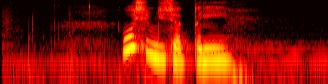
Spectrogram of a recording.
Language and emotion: Russian, sad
